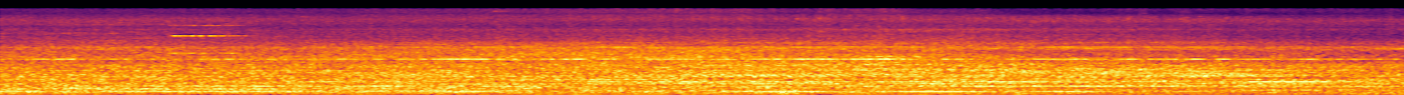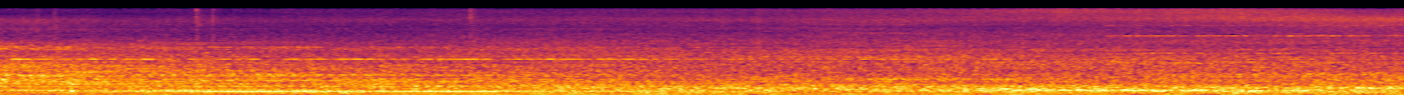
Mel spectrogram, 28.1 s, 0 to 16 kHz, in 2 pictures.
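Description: Great Western Railway Class 800 Intercity Express Train pulling in and standing at a platform. Its engines give a steady hum.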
